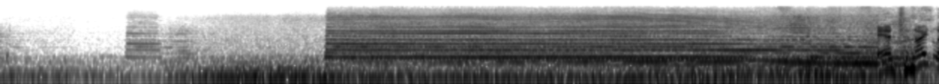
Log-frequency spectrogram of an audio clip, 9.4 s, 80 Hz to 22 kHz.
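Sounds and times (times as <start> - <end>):
train horn blowing a sustained chord: 0.0 - 0.4, 1.2 - 2.1, 3.2 - 9.3
train rumbling along: 0.0 - 9.3
speech: 8.8 - 9.3.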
